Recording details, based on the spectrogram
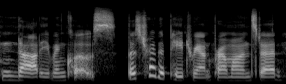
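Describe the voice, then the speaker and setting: An actress playing a podcast crew member running the recording, in casual audio drama banter, with music behind. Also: female voice, lowish voice, normal speed, sharp tone, dry recording, rough recording. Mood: wry, brisk.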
